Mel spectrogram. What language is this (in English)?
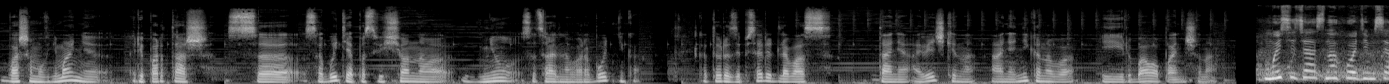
Russian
